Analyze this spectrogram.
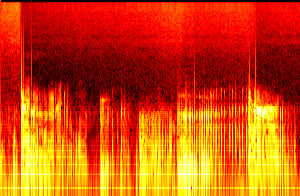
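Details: Loud, drawn-out low growling and gurgling rumbles in several waves; ordinary stomach growling (bowel sounds) recorded from a woman's belly.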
